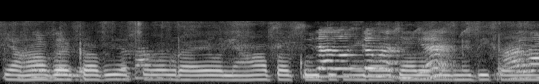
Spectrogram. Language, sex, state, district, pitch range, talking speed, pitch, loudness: Hindi, female, Bihar, Sitamarhi, 215-230 Hz, 235 wpm, 220 Hz, -15 LUFS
